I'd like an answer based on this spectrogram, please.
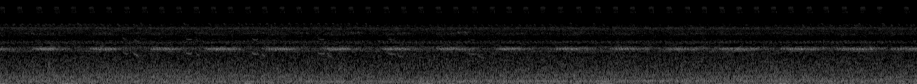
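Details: Evening crickets beside a deck, repeating quick mid-pitched chirps at a regular pace over a steady wash of background noise, with faint high ticking.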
